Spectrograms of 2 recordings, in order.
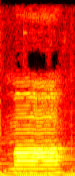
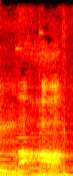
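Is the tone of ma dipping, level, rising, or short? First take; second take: level; dipping. First: The pitch is long and held level. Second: The pitch is low, dips, then rises slightly. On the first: "qui est long et allongé" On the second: "assez grave en fait, qui descend et qui remonte un peu à la fin"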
